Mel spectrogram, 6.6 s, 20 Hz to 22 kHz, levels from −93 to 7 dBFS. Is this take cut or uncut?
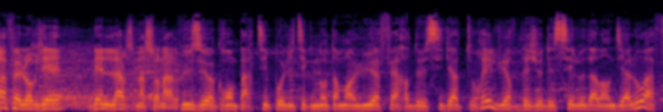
cut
